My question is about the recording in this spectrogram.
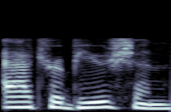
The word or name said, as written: attribution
